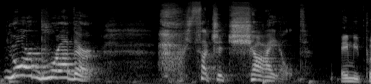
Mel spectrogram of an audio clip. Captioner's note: sighs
